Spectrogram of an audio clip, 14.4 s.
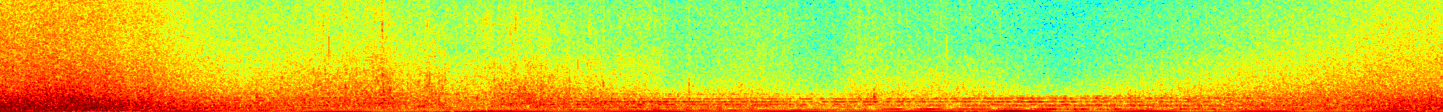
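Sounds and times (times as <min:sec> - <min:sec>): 
ocean surf: 0:00.0 - 0:10.0, 0:11.8 - 0:14.4
calm low sustained musical tone: 0:00.0 - 0:14.4.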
